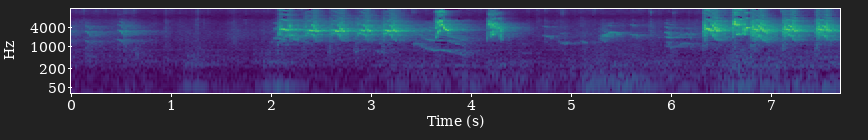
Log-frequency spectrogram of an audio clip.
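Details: Screeching ringneck parakeets in a breeding collection with mixed birds. Dense runs of loud, harsh, rasping squawks come in rapid succession, with one descending squeal in the middle and a quieter pause before another loud burst.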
